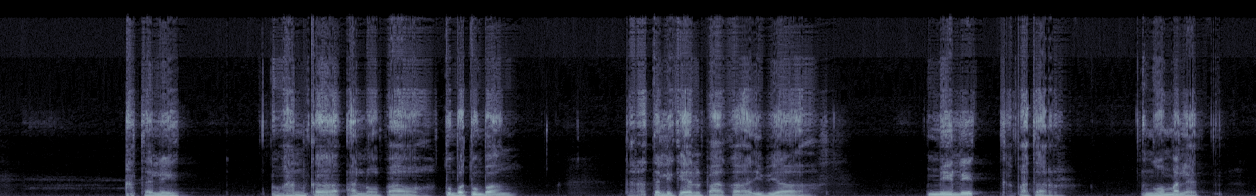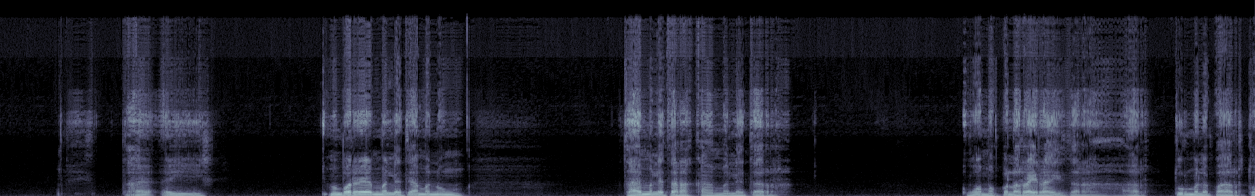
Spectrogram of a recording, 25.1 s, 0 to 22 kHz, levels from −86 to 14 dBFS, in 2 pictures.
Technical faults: Opus compression

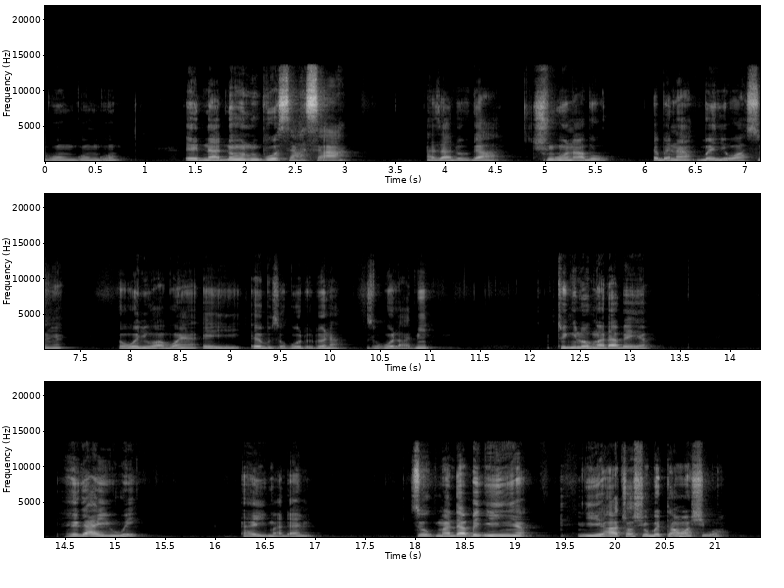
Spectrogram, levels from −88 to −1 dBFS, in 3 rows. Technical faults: none

